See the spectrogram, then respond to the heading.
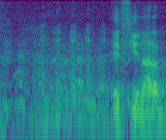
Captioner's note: laughter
